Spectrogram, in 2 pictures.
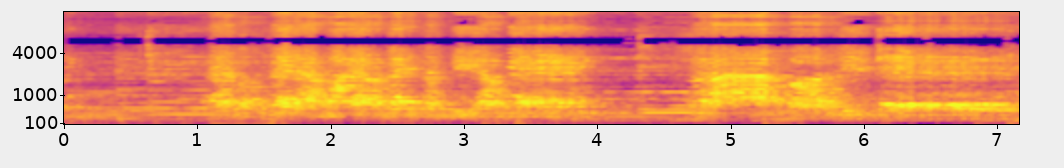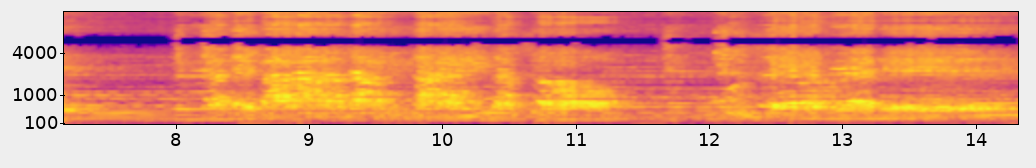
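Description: A group of children singing a song together in unison in Portuguese. They sing in phrases a few seconds long, with short dips between them.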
